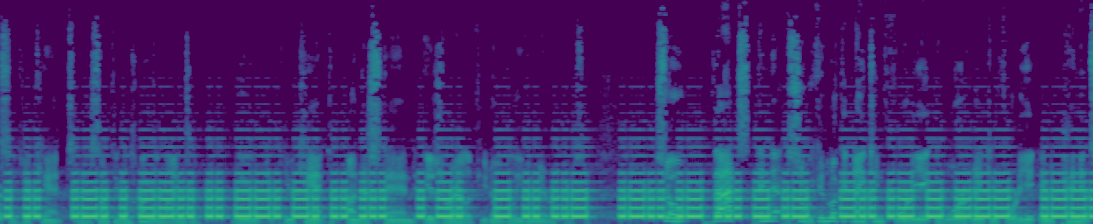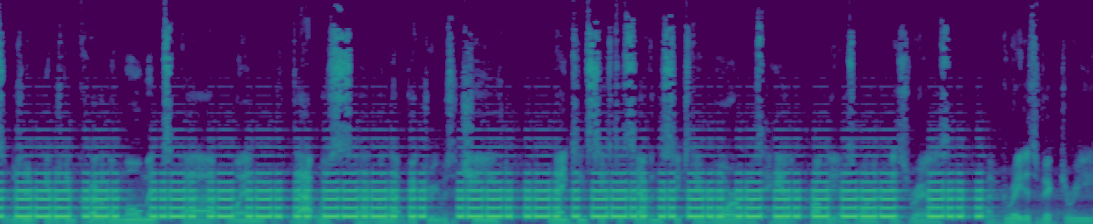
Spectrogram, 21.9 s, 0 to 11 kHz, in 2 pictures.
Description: Morse code (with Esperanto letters), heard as electronic beeps, machine-sent, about 25 wpm, 420 Hz. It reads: … REZIGNIS EN TIU LASTA DATO POR FARIĜI PREZIDANTO DE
